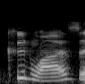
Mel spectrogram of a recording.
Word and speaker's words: Counoise: It's called Counoise. It rhymes with coon paws, like a raccoon.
